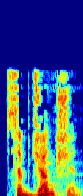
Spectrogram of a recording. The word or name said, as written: subjunction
